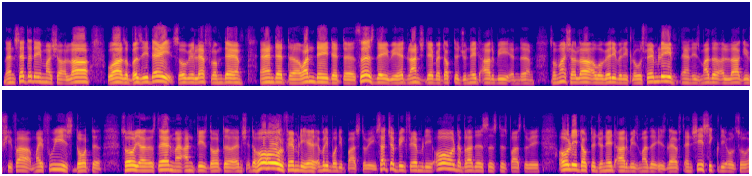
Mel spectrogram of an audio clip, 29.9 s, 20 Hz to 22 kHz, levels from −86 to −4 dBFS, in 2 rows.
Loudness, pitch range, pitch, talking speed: -20 LUFS, 135-165 Hz, 150 Hz, 165 wpm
